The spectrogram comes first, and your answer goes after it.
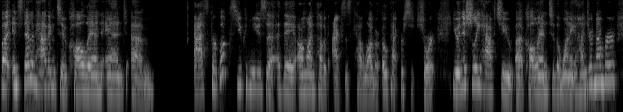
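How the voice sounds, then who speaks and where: Her intonation lively, a woman speaks at a medium pitch. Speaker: outreach coordinator for a talking book program. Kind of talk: presentation. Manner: fast.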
